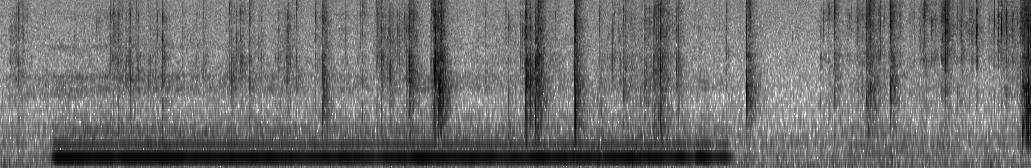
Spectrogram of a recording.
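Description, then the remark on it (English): A person hums one steady, gentle low note for about seven seconds while working with frequencies around another person's head, as soft crinkling and rustling noises come and go, then the hum stops and light rustling continues. “Working with my frequencies, you'll hear just a gentle humming as I search for things that are aligned.”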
